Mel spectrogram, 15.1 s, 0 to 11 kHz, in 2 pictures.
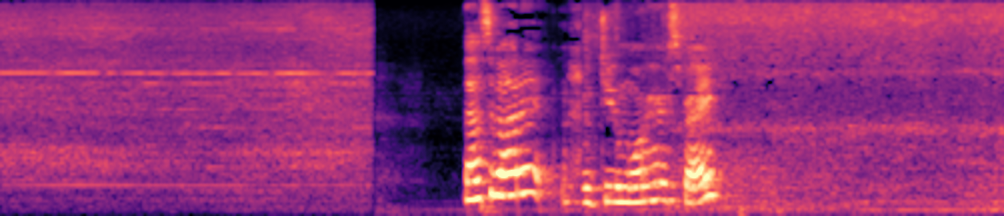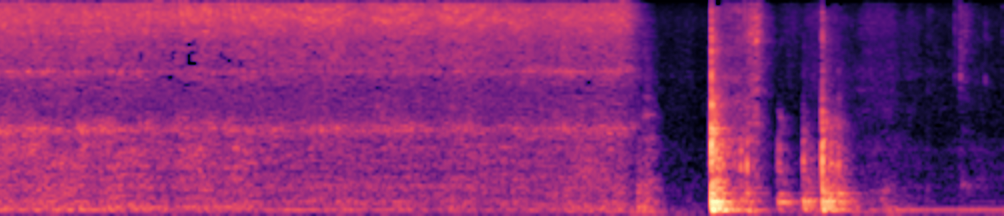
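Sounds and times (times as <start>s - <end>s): aerosol can spraying: 5.0s - 12.2s.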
